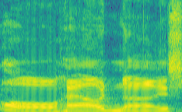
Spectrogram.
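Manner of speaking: patronizing, condescending motherly voice. Mocking a woman's voice the speaker hates, mocking condescending mom voice. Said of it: "she sounds so condescending. Like".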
